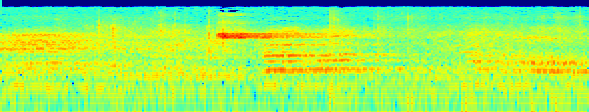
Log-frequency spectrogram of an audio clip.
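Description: Footballs being kicked and dribbled on artificial turf, with short thuds echoing in a large indoor hall, under several young voices calling out. A brief high shrill note sounds about halfway through.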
